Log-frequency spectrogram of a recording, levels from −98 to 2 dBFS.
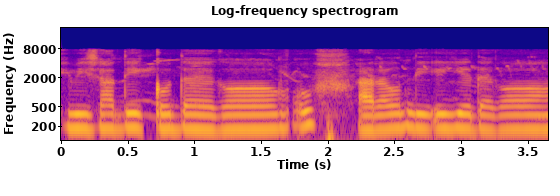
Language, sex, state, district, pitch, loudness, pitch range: Chakma, female, Tripura, Unakoti, 175 Hz, -19 LUFS, 170-180 Hz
